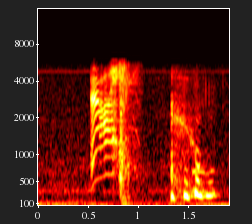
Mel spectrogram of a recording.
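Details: Infant sneeze from a 3-month-old girl: a single squeaky, high-pitched sneeze, followed by a short adult voice.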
